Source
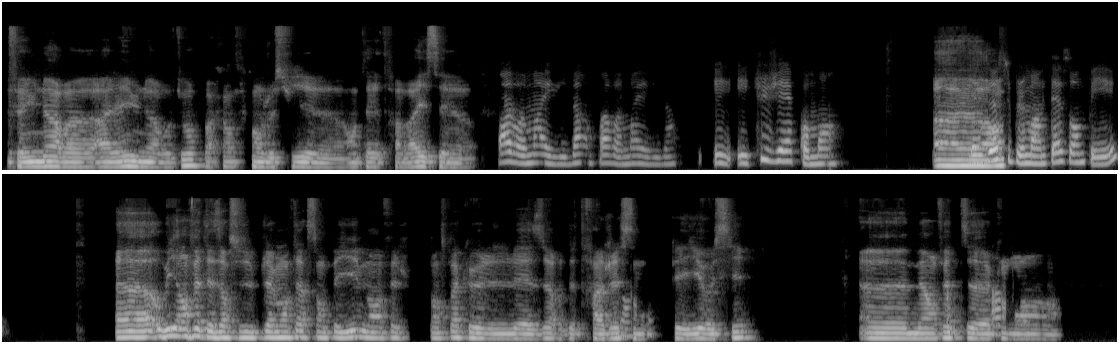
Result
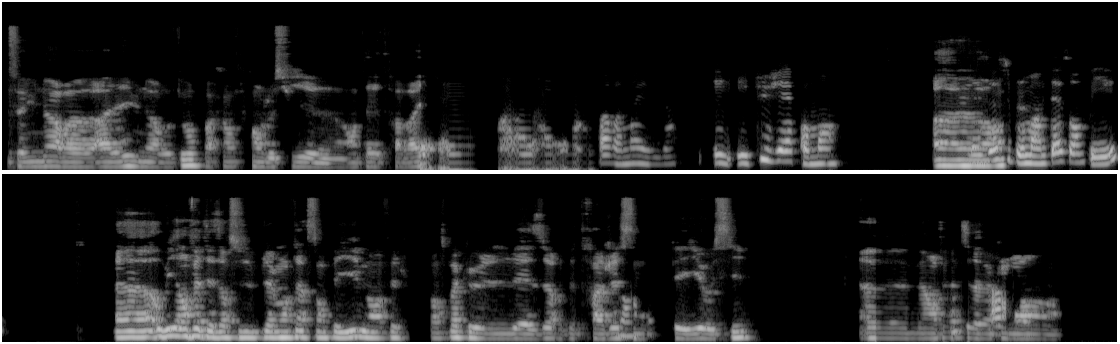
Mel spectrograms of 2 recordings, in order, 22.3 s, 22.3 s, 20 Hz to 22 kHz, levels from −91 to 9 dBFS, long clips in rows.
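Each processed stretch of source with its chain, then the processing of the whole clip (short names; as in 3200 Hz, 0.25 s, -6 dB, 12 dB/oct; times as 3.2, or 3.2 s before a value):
4.18–5.96 EQ curve 250 Hz 0 dB, 1200 Hz -15 dB, 5800 Hz -11 dB + ring modulator 280 Hz + monotone LPC vocoder at 8 kHz 200 Hz
19.89–21.45 steep low-pass 6500 Hz 72 dB/oct + negative-ratio compressor -27 dBFS, ratio -0.5
whole clip: dynamic EQ 110 Hz, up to +4 dB, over -37 dBFS, Q 3; limiter -15.5 dBFS; spectral noise reduction 18 dB; gain +4 dB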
